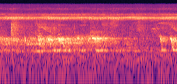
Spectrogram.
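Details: Faint, mellow fluty notes of a Green Oriole in the Daintree rainforest, northern Australia, partly blended into a loud, steady buzzing of insects.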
